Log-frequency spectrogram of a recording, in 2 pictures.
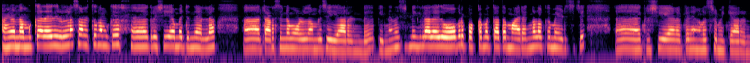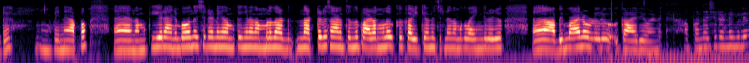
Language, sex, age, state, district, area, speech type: Malayalam, male, 45-60, Kerala, Kozhikode, urban, spontaneous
